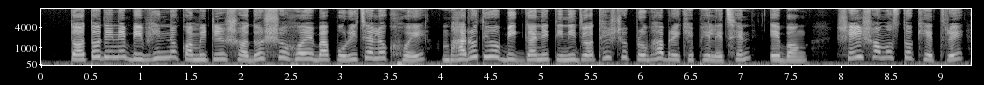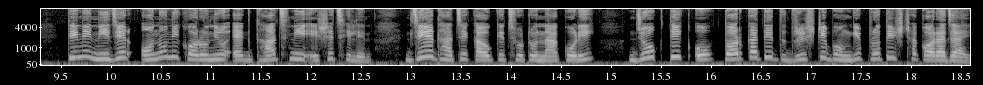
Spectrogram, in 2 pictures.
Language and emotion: Bengali, neutral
